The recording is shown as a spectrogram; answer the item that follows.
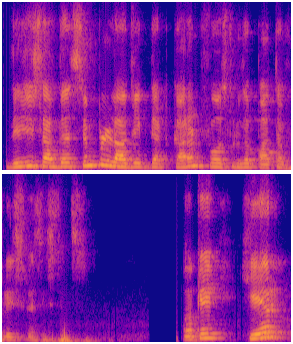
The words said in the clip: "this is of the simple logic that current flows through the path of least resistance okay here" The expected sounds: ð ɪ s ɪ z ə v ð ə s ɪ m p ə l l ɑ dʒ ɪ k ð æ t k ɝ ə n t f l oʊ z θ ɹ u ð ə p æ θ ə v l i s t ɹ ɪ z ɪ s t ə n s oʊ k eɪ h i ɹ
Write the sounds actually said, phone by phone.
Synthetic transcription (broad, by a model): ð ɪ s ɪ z ə v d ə s ɪ m p ə l l ɑ dʒ ɪ k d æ t k ɝ ə n t f oʊ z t ɹ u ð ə p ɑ t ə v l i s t ɹ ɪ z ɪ s t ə n s oʊ k eɪ h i ɹ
